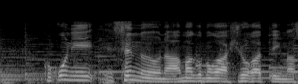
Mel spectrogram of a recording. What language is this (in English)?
Japanese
